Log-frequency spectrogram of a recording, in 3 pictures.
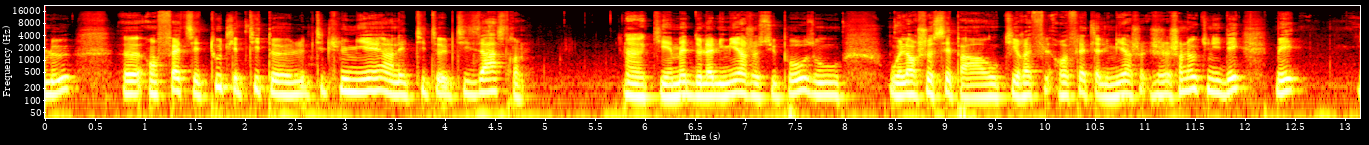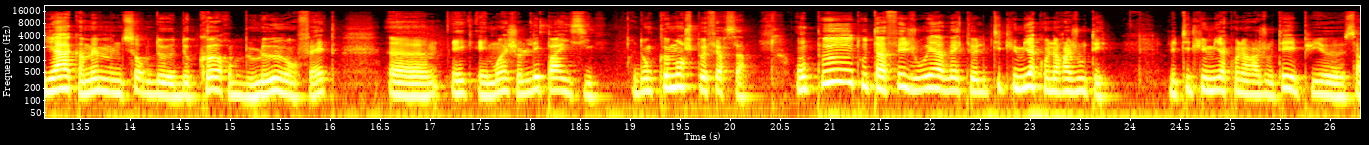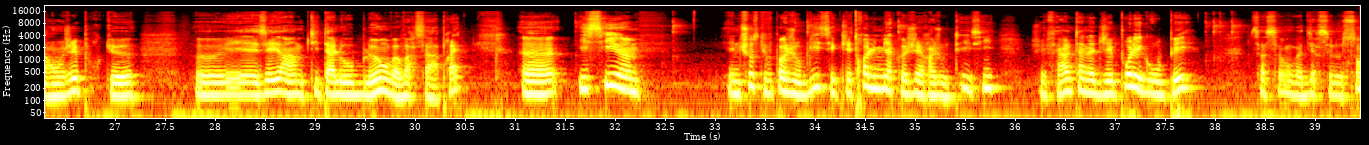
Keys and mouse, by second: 1.9 click, 4.3 click, 8.0 click, 18.0 click, 31.6 click, 33.8 click, 34.6 click, 36.8 alt+g, 39.0-39.4 typing.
